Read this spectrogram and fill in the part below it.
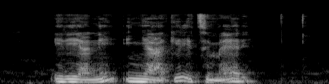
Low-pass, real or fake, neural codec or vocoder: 10.8 kHz; fake; vocoder, 44.1 kHz, 128 mel bands, Pupu-Vocoder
